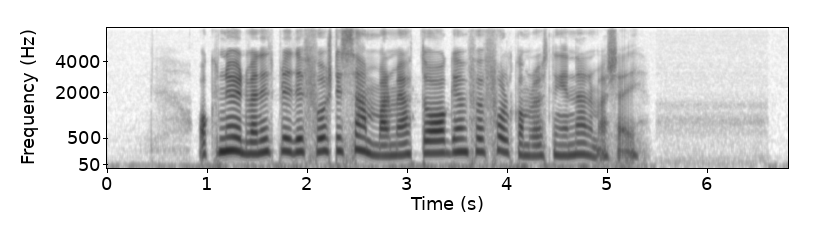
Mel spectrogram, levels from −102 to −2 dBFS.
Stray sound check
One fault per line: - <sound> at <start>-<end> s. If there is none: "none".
none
